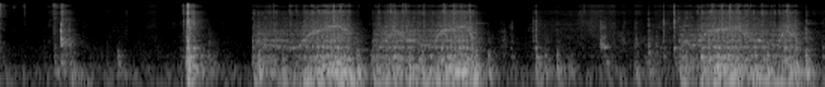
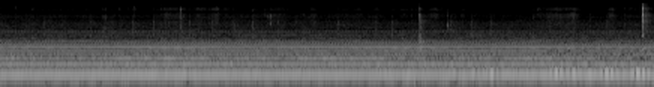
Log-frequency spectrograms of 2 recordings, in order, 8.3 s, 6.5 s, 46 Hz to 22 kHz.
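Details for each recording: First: Consew servo motor 1000 on a sewing machine, sewing eight layers of 12-ounce denim: bursts of quick, even stitching with a soft motor hum; no knocking or labouring, the motor is not struggling. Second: Consew clutch motor, 110–115 V, on a sewing machine: a loud, steady low hum that keeps running constantly, even between stitches.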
